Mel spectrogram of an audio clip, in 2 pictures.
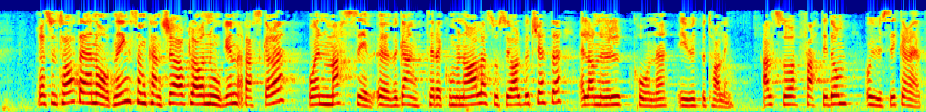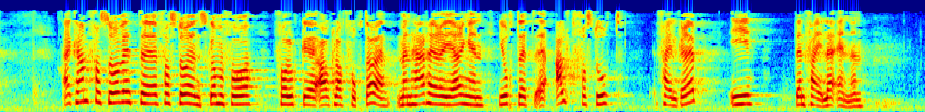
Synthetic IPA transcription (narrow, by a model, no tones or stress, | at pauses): ʁɛsʉlt̪ʰɑːt̪əæʁɛnɔʁd̪nɪŋsɔmkʰɑnʃəɑːʋkʰlɑːʁənuːɡənʁɑskəʁə | ɔɛɪnmɑsɪːʋøːʋəɡɑŋt̪ʰɪld̪ɛkʰʊmʉnɑːləsʊsɪɑːlbʉd̪ʃɛt̪əʔɛlːəʁnʉlkʰʁuːnəʁiʉːt̪̚bət̪ʰɑːlɪ̰ŋ | ʔɑlt̪sɔfɑt̪ɪd̪ɔmʔɔʉːsɪkəʁheːt̪ | ʔɛɡkʰɑnfɔʁsoːʋɪt̪fɔʁst̪oːœnskəɔmɔfoːfɔlkɑːʋkʰlɑːʁt̪fʊʁt̪əʁəmɛnɦæːʁhɑʁɛjeːɾɪŋənjʊʁt̪ɛt̪ʔɑlt̪fɔʁst̪uːʁt̪ | fæɪlɡʁeːp | ʔɪ | d̪̥ɛnfæɪləʔɛnːən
